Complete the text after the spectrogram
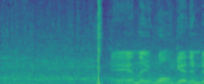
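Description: A pitched baseball smacks into a catcher's mitt.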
